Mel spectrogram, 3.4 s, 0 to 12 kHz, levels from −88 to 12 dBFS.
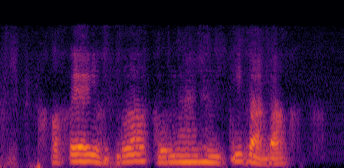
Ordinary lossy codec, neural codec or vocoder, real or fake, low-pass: Opus, 32 kbps; codec, 16 kHz, 0.5 kbps, FreqCodec, smaller model; fake; 7.2 kHz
